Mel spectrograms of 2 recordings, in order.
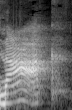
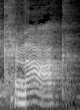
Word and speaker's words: knock: k you don't say kanak you don't say knife you don't say knee you say knee knife knock okay now we're going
